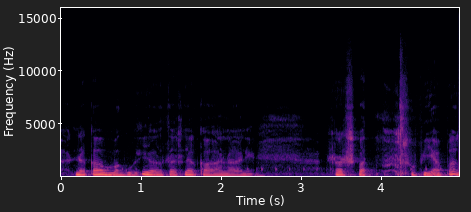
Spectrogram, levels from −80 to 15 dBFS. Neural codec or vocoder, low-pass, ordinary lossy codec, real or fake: vocoder, 48 kHz, 128 mel bands, Vocos; 14.4 kHz; none; fake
